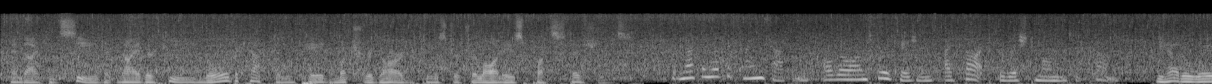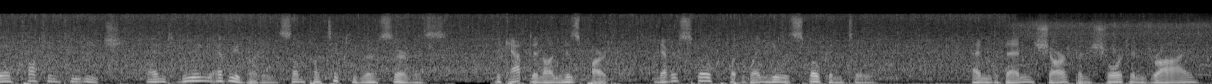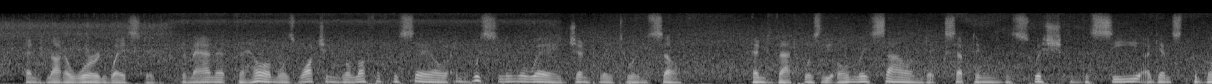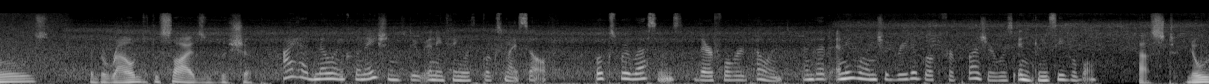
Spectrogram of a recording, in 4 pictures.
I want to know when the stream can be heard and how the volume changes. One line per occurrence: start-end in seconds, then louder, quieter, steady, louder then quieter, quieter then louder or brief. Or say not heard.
0.0-48.4 quieter.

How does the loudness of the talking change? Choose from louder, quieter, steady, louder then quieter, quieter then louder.
steady.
